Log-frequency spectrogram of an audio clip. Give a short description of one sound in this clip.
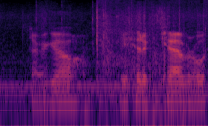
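An electric zap crackles.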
